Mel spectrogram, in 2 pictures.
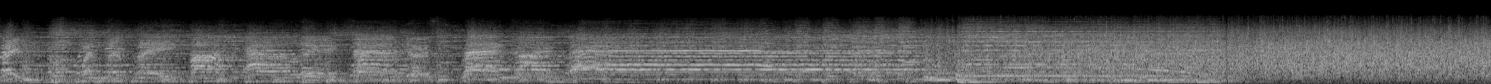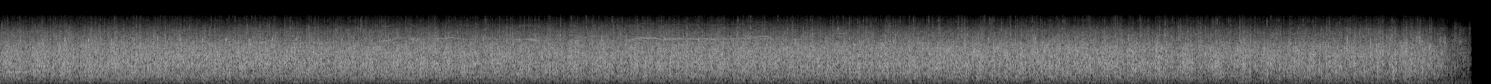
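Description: The band plays the last bars of a ragtime song at a brisk beat and ends on a long held final chord. About ten seconds in, a studio audience breaks into applause, which then stays steady.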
